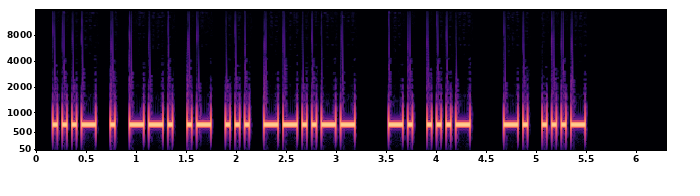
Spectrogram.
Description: Morse code, heard as a keyed tone, about 25 wpm, 700 Hz. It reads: VEGAS, NV NV
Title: K1USN SST QSO Practice 25wpm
